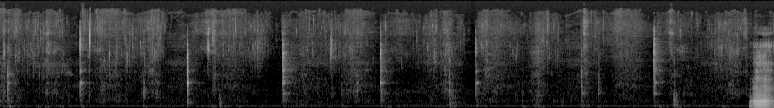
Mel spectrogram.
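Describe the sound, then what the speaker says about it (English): Shrimp for scampi being mixed with a slotted spoon in a pan, giving scattered soft clicks and scrapes over a faint hum, ending in a brief louder clatter. "and I'm using a slotted spoon. Give that a nice mix in there."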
